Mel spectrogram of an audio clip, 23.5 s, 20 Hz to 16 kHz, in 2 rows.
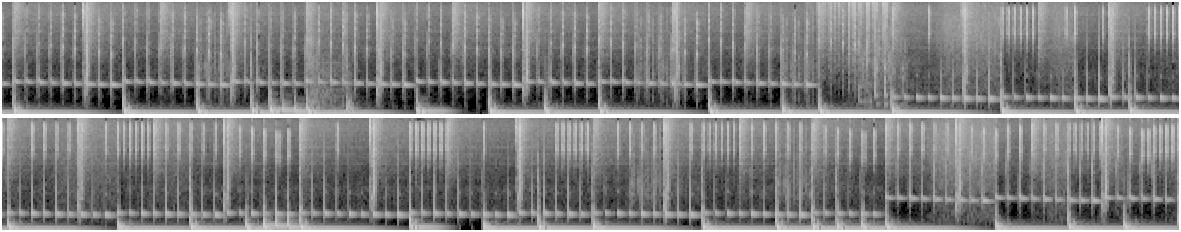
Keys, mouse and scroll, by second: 0.1 alt+right click, 0.6 alt+click, 1.0 alt+middle click, 1.6 alt+right click, 2.7 ctrl+b, 3.5-5.1 alt+right drag, 5.1-10.0 ctrl+drag, 10.0-11.5 drag, 11.5-13.3 alt+right drag, 13.3-19.1 ctrl+drag, 19.1 right click, 19.7 click, 20.5 click, 20.8 alt+right click, 21.6 alt+right click, 22.4 click, 22.9 alt+click.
